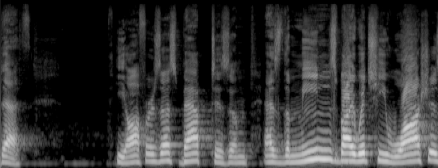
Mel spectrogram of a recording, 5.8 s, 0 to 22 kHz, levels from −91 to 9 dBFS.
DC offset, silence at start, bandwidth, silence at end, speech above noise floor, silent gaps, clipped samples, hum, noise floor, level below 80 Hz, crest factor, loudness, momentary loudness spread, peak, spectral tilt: under 0.1%; 0 s; 17.5 kHz; 0 s; 46 dB; none; under 0.1%; none; -62 dBFS; -80 dBFS; 14 dB; -16 LUFS; 13 LU; -2 dBFS; -7 dB/octave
